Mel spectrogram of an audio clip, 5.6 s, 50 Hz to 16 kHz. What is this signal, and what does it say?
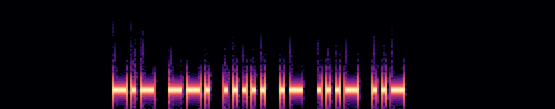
Morse code, heard as a keyed tone, about 25 wpm, 700 Hz. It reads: KG5AVU
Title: Speed Racing - USA 2x3 Call Signs 22wpm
